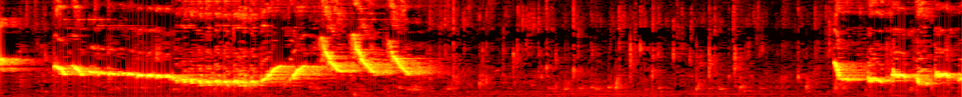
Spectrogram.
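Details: Common iora song for training birds to answer: a long downward-sliding whistle, then a burst of rising notes. Faint watery background in a gap before the whistling resumes.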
